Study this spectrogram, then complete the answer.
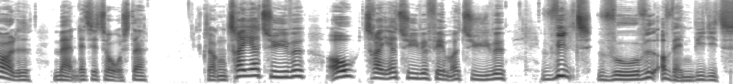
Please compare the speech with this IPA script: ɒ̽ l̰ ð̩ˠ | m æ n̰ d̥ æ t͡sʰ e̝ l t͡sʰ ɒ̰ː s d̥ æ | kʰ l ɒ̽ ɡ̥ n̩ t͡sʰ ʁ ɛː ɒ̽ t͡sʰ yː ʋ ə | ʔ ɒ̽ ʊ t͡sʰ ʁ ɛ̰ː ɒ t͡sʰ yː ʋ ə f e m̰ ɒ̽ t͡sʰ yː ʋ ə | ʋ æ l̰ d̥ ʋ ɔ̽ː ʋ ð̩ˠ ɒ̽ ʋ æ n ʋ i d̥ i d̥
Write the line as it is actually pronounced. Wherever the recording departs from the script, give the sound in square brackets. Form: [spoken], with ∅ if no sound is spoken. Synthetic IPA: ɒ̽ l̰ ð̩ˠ | m æ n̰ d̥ æ t͡sʰ e̝ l t͡sʰ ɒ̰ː s d̥ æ | kʰ l ɒ̽ ɡ̥ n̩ t͡sʰ ʁ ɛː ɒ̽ t͡sʰ yː ʋ ə | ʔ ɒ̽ ʊ t͡sʰ ʁ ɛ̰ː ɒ t͡sʰ yː ʋ ə f e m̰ ɒ̽ t͡sʰ yː ʋ ə | ʋ [i] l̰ d̥ ʋ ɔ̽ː ʋ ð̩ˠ ɒ̽ ʋ æ n ʋ i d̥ i d̥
